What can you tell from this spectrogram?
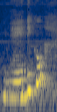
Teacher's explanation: A palavra médico, médico é uma palavra pró-paroxítona, porque ela tem o acento também, ó. E a sílaba mais forte é mé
